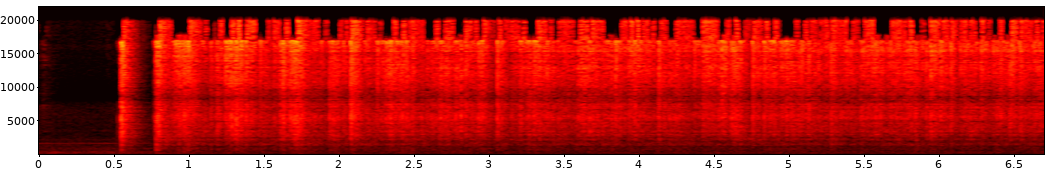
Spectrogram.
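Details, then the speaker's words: Harbor Freight Titanium Flux 125 flux-core welder, new, bead on back side after turning heat down and wire feed up slightly: steady crisp bacon-frying crackle, no popping or sputtering; welds fine. Normal. "Yeah, I'm still gonna have to mess with settings and stuff a little bit, but it welds fine."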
